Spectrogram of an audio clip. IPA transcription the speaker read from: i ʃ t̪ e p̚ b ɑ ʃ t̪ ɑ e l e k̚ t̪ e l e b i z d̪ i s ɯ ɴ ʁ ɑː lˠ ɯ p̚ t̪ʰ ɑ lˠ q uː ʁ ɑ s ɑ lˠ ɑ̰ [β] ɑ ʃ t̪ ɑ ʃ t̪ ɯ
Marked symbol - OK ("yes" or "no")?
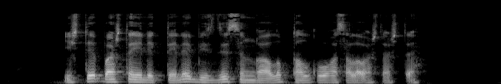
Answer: yes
